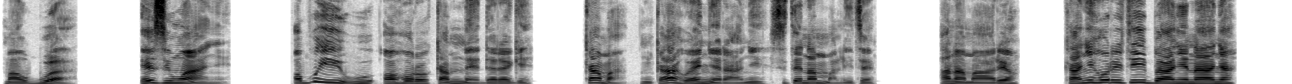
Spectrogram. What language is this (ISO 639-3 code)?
ibo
